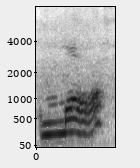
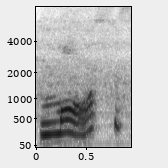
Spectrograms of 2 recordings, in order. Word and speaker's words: moths: Where moths, olha só, olha a pronúncia. TH, né? Where moths and rust destroy.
